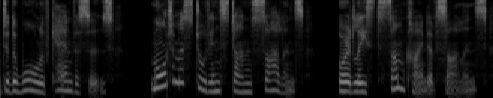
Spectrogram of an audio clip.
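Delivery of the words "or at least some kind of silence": ordinary delivery, nothing marked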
